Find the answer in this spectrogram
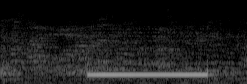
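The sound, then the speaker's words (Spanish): A telephone tone sounds once as a call is being placed, a steady electronic beep of about a second and a half, loud and clear over faint background murmur of voices. “vamos a intentar llamar a Raúl de Cañas Draga del Alta y vamos a contactar con Hermanos Libres a ver eh, si es posible que nos coja el teléfono”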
